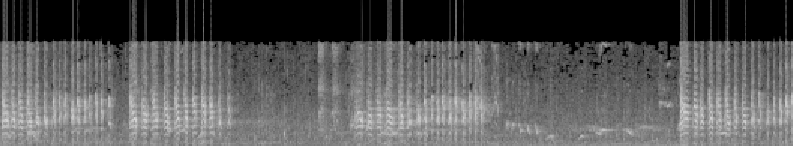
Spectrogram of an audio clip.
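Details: Greater green leafbird (cucak ijo) singing during running-water therapy: loud bursts of rapid, high chattering notes repeated in fast runs, broken by short pauses and a few thin rising whistles.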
